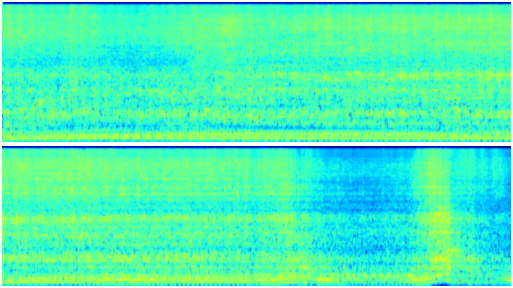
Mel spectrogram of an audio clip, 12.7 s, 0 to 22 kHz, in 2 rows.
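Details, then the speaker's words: 1993 BMW 740i, M60B40 V8, first start after sitting all winter with a new battery: strong, steady idle with an even deep beat, no knocks, a couple of clean throttle blips; normal idle. "Yes, it started right up and drove beautifully back home."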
